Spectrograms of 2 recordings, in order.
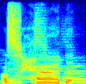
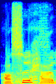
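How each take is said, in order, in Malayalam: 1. s മിനുസമാണ്, ബൗൺസ് ഇല്ല. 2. s bounce ചെയ്യുന്ന പ്രതിധ്വനിയോടെ അവസാനിക്കുന്നു.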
